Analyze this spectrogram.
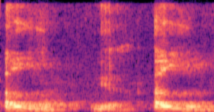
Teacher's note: G mati itu di atas jakun ag ya ag ee ketika gain dimatikan itu ee rongga udara itu tertutup sehingga tidak ada hembusan udara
